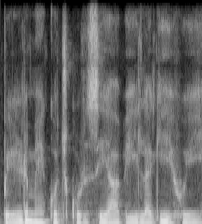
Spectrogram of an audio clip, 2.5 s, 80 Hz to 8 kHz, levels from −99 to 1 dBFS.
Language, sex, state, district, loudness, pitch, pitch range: Hindi, male, Rajasthan, Jaipur, -18 LUFS, 115 Hz, 110-120 Hz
